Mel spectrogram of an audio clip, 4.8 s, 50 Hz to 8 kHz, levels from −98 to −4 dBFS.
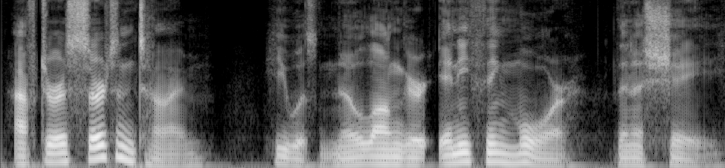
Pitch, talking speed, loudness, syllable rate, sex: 90 Hz, 160 wpm, -20 LUFS, 4.7 syllables/s, male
